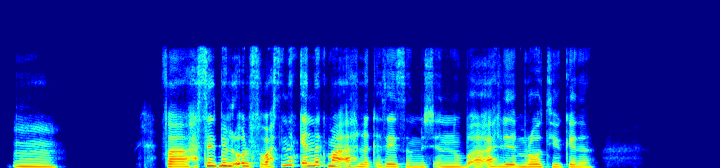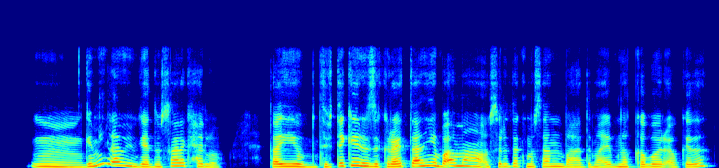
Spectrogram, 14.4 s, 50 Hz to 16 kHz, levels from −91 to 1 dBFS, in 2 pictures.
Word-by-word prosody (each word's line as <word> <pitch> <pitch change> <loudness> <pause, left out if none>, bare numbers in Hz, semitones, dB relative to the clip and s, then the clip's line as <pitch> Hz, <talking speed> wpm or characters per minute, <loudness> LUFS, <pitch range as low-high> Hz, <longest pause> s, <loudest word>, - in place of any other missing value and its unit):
إمم. 235 -3 -1 1.0
فحسّيت 240 +5 +4
بالأُلْفة 275 -5 +4
وحسّيت 325 +10 +1
كإنّك 300 +2 +2
مع 270 - +7
أهلك 230 -5 -2
أساسًا 220 -1 -2
مش 195 0 -8
إنه 210 0 -3
بقى 215 +1 0
أهل 220 -2 +1
مراتي 220 0 0
وكده. 200 -2 -5 1.6
إمم، 225 -4 -2
جميل 325 - -1
أوي 335 -4 +1
بجد، 225 -2 -2
مشاعرك 290 +7 -2
حلوة. 215 -8 -6 0.5
طيب 240 -2 +3
تفتكِر 280 +9 0
ذكريات 245 +1 0
تانية 295 +4 +4
بقى 275 +2 +3
مع 265 -6 0
أسرتك 245 +3 -7
مثلًا 245 +1 -3
بعد 210 -1 -6
ما 210 0 -5
ابنك 220 0 -4
كبر 225 +1 -3
أو 200 - -8
كده؟ 230 +7 -4
235 Hz, 140 wpm, -24 LUFS, 215-265 Hz, 1.6 s, مع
